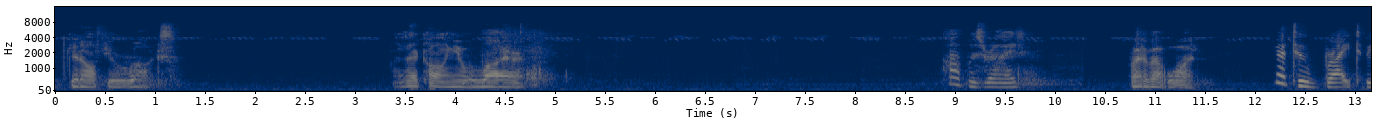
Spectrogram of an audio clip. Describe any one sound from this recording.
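A young man speaks softly and warmly, close by.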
